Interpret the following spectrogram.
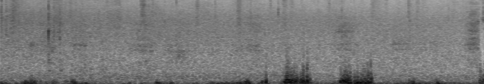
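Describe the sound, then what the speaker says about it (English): Gusty wind blows through trees in the woods, with a continuous rustling roar and stronger buffeting gusts hitting the microphone, loudest around the middle of the clip. "Look at the wind."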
